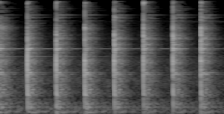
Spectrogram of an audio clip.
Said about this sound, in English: you just want to keep hammering these out until you get them all done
